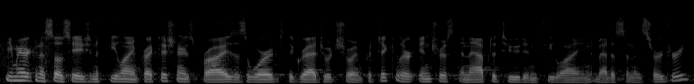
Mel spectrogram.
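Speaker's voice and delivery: formal ceremony announcer; award announcer. Acted. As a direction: read it like an awards presenter. Reads award citations at ceremony.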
